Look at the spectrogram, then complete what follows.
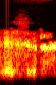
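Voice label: Speech, Greek, 4 calm; DCS; Ka-50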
